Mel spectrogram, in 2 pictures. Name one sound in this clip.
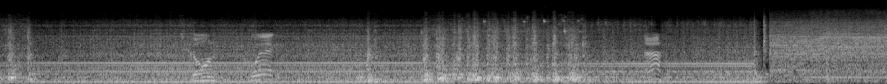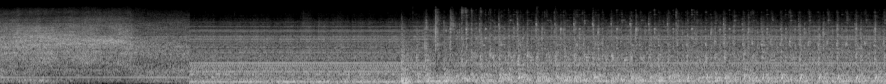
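Metal parts clink and scrape as a man works on a pipe.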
